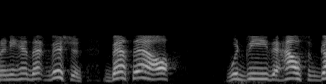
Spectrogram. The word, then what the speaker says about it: Bethel: So they went down to Bethel." I pronounce that the English way. It should be Bethel, because El refers to Jehovah.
